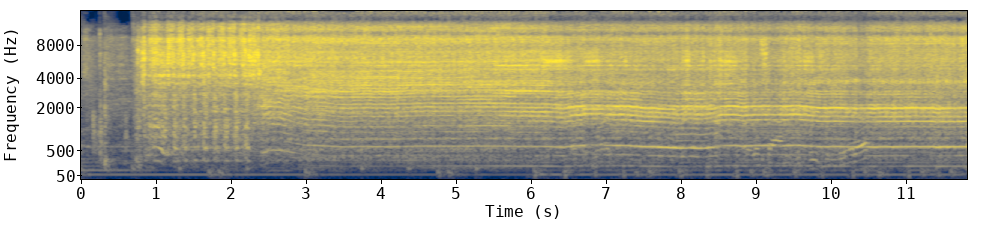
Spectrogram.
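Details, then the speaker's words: Honda Accord with a newly fitted replacement power steering pump, low fluid: loud, wavering high whine that shifts pitch with steering load; pump starving for fluid, more fluid being added. "So it's like it's just starving for fluid. So we gonna give it some fluid."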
